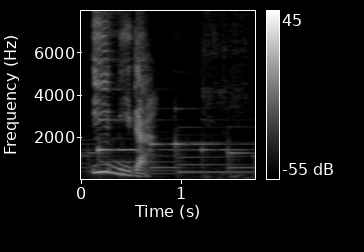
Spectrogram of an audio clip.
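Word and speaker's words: 입니다: IBN Nah itu tulisannya bacanya bukan Nida tetapi bacanya imida kenapa Loh kenapa sem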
